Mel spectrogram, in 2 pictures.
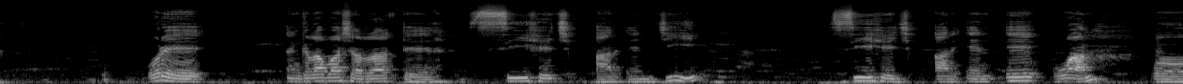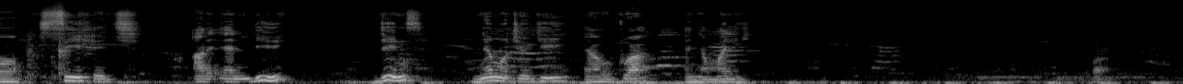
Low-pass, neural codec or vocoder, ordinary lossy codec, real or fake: none; none; none; real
